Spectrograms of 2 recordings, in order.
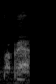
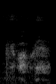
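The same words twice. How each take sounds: First: Said in the usual way. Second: Whisper. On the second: Real, not acted. Owner whispering to the pet hiding under the bed, whisper. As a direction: whisper the pet's name.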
